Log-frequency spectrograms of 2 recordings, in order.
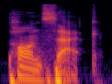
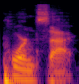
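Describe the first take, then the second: First: The first syllable is said without an r sound. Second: The first syllable is said with an r sound. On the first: This is how the man says his own name. The speaker calls it right. "but he pronounces it Ponsack" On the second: This is how the name is spelled. The speaker calls it wrong. "his name is spelled Pornsack"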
